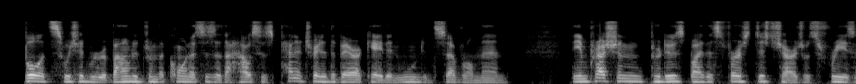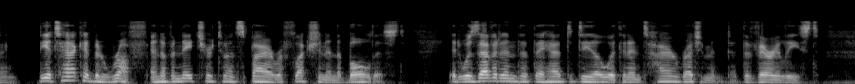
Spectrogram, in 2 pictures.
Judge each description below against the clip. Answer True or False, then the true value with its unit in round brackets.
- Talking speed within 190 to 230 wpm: True (200 wpm)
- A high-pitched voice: False (120 Hz)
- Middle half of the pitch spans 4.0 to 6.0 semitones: False (3.3 semitones)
